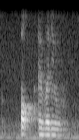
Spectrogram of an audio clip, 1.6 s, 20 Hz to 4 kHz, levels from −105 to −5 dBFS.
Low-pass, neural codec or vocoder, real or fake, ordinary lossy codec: 3.6 kHz; none; real; none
